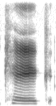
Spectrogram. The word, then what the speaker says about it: CAKE: But they spell it C A K E. Because um, nobody would know how to pronounce it otherwise.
